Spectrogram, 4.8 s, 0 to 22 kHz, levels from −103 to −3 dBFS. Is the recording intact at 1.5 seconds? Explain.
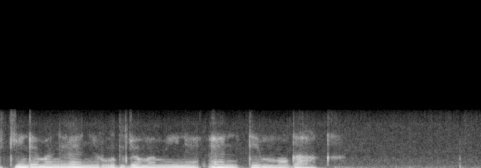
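No. At 1.5 seconds, as across the whole clip, the speech has passed through the AMR wideband (HD Voice) codec at a very low rate, consistent with about 8.85 kbit/s. The pulse-driven vocal tract model is starved of bits, so the speech sounds plainly rough and raspy.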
